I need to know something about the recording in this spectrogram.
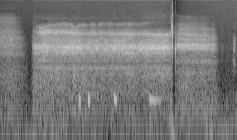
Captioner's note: breathing out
